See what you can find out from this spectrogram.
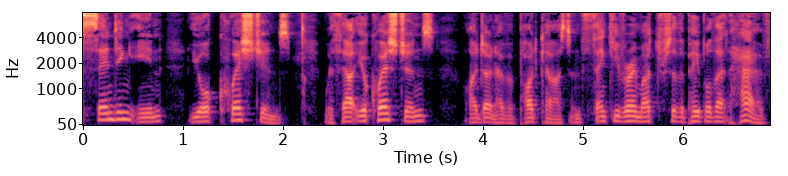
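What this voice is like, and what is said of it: Husky, hoarse voice. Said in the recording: “my voice is a little bit husky today... I got sick... I sound like a very romantic man”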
